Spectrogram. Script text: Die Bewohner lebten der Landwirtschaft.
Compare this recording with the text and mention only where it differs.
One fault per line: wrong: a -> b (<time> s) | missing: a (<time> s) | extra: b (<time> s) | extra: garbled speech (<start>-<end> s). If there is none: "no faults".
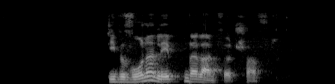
no faults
